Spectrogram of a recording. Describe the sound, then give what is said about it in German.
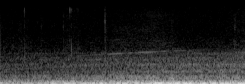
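A quiet Hyundai electric test car accelerating, with a steady low road rumble and a faint, thin whine that slowly rises in pitch as it speeds up. “Und von dem hört man eben auch nicht viel. Weder beim Beschleunigen”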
